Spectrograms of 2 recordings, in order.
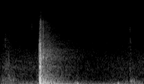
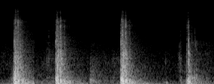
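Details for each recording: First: Jaguar XF car door closing with a single solid, deep thud and no rattle, how it should sound; this car's repaired driver door rattled from improperly installed bolts. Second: Jaguar XF driver door shut repeatedly after a dealership door repair: heavy thunk then loose buzzy rattle; door bolts not installed properly so the door hangs/sags.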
